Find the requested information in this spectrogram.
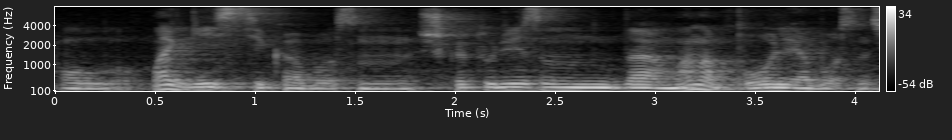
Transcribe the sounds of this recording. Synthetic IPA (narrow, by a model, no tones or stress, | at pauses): wolˠlˠoɡʲisʲt̪ʲikɑbo̞lˠsənɪʃkʲɪt̪ʰuɾʲizmd̪ɑmonopʰo̞lʲijabosən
